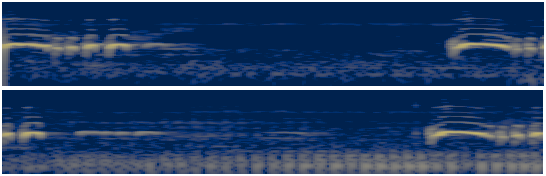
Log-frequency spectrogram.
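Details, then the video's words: Three kerot-style phrases from a local zebra dove, each an arched coo followed by rolling pulses and soft level coos, with a low steady hum building underneath in the later part. "Suara perkutut lokal gacor kerot"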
